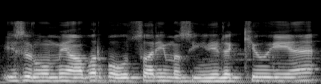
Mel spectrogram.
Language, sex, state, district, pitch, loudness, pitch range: Hindi, male, Uttar Pradesh, Shamli, 165 Hz, -13 LUFS, 160-170 Hz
